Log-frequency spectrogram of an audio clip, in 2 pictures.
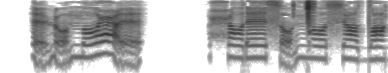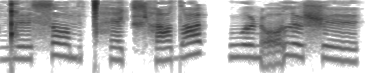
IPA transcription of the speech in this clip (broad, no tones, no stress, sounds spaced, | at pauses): ɛ̰ ɳ ɔ̰ n̪ ɔ ʕ ɛ̰ | ħ ɔ ɾ ɛ s ɔ̰ ŋ͡ǀ ɔ s ø dˤ ɐ ŋ͡ǃ ø s ɔ m ǀʰ ɛ t͡ɕʰ ɐ dˤ ɯ | w o ɳ ɔ̰ l ɯ ʂ ø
